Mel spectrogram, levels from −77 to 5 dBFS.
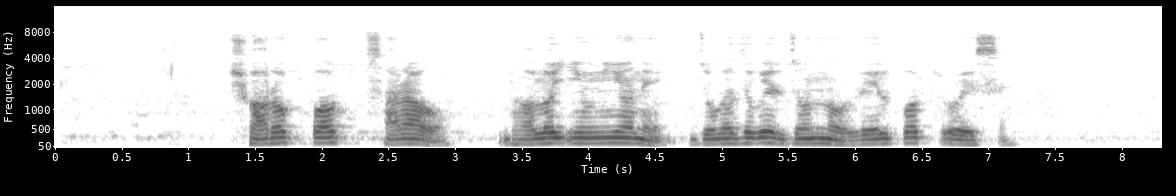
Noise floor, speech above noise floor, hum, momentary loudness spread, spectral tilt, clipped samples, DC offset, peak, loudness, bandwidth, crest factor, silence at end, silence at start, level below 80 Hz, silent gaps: -68 dBFS; 40 dB; none; 11 LU; -6.5 dB/octave; under 0.1%; under 0.1%; -12 dBFS; -29 LUFS; 8.2 kHz; 18 dB; 1.1 s; 1.3 s; -68 dBFS; none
